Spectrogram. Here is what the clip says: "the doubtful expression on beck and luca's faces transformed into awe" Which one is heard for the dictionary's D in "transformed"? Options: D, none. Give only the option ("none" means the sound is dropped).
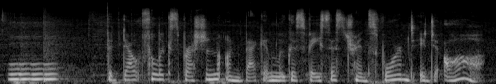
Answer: D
